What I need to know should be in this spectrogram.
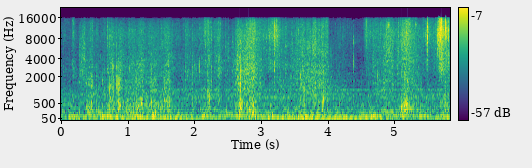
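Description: Dry stubble crunches underfoot.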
